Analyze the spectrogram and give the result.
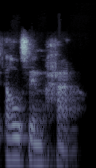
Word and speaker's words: Elzinga: In Dutch is Chris Elzinga.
